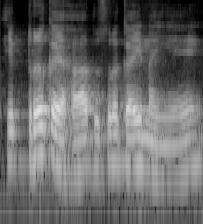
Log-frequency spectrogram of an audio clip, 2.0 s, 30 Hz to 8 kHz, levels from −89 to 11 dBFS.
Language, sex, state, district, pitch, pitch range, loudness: Marathi, male, Maharashtra, Washim, 130 Hz, 120-150 Hz, -15 LUFS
